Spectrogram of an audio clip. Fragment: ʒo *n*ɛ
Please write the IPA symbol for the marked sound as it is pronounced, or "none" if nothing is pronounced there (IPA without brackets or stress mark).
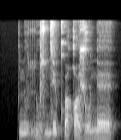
n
